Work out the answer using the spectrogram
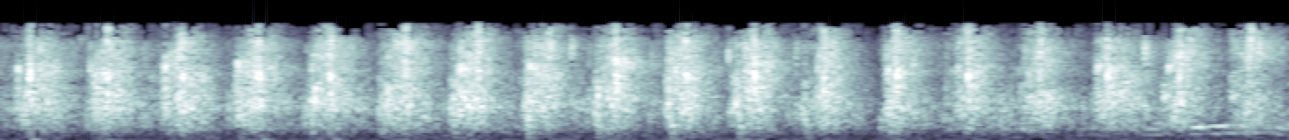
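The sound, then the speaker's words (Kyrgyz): Long, rhythmic applause at an opposition gathering, many synchronized claps beating in an even, repeating pulse and staying loud and regular throughout. “Азыркы бийлик үй-бүлөлүк, коррупциялык башкаруунун торуна түштү деген оппозиция биригүүнү ушинтип узак кол чабуулар менен кубаттады.”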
